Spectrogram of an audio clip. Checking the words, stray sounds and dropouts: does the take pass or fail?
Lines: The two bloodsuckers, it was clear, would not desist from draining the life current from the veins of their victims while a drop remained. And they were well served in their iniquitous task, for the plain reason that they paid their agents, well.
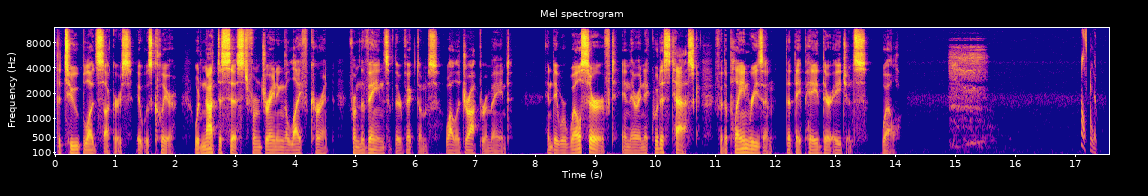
fail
